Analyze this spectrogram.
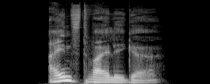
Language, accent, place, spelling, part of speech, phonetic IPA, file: German, Germany, Berlin, einstweilige, adjective, [ˈaɪ̯nstvaɪ̯lɪɡə], De-einstweilige.ogg
- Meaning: inflection of einstweilig: 1. strong/mixed nominative/accusative feminine singular 2. strong nominative/accusative plural 3. weak nominative all-gender singular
